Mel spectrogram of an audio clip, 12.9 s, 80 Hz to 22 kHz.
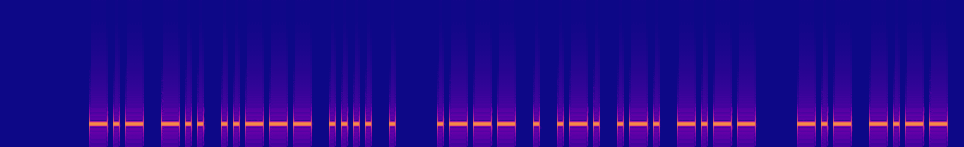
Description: Morse code, heard as a keyed tone, about 15 wpm, 700 Hz. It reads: KD2HE JERRY KY
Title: K1USN SST QSO Practice - 15wpm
